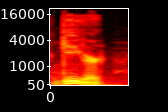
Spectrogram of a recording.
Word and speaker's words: Giger: Geiger? – Yeah, accurate. Oh, yeah. – Fun fact. It's actually pronounced Giger.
